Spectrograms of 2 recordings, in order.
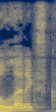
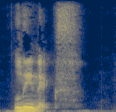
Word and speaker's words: Linux: So technically, you should pronounce Linux as Linux, and if you listen to Linus pronounce it, you'll hear him pronounce it that way.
